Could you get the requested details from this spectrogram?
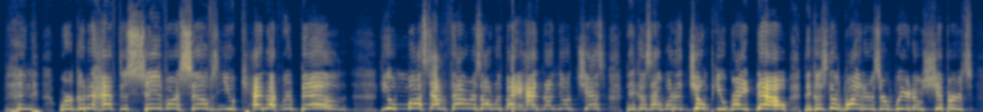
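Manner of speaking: shrill high crying queen, hammed up; mock queen voice. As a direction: wail it like a melodramatic queen. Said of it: "And she goes".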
